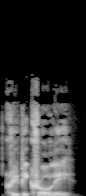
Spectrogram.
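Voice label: "creepy crawly", British English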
